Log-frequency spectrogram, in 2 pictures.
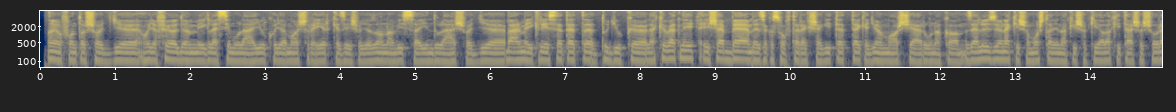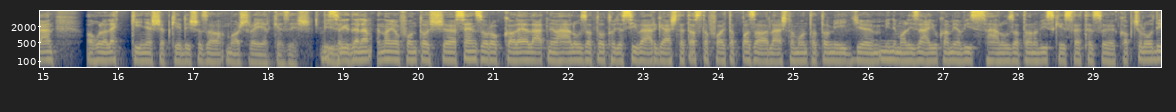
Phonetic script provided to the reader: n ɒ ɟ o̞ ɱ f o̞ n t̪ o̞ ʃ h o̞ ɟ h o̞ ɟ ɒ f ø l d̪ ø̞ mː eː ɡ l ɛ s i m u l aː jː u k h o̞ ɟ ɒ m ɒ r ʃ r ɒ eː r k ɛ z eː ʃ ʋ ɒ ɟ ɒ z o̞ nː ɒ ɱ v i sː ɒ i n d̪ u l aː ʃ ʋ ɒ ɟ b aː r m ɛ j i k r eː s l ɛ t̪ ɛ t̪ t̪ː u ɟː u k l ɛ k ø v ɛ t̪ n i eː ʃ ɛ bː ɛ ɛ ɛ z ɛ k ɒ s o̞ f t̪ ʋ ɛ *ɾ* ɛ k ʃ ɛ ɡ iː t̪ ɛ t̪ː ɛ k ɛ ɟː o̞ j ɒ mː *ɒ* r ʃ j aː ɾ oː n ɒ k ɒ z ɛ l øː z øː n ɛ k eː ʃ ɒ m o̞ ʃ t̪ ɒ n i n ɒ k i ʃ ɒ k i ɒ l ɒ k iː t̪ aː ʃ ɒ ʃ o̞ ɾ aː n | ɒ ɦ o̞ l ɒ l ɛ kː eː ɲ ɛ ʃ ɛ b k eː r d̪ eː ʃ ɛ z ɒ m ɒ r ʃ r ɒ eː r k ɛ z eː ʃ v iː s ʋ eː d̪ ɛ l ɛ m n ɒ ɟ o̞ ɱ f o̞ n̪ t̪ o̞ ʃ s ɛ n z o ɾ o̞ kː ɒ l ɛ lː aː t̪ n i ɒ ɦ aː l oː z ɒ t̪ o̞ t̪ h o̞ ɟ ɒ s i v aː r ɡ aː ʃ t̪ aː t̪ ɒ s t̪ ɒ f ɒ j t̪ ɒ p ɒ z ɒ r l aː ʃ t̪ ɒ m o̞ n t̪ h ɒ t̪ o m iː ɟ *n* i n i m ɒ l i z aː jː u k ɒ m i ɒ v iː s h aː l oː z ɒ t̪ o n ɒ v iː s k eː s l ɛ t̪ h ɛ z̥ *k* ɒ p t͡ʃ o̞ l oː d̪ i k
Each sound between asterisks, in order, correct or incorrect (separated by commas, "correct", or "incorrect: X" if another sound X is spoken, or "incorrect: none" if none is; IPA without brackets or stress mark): correct, correct, incorrect: m, correct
